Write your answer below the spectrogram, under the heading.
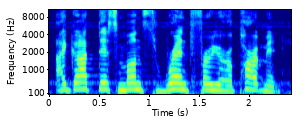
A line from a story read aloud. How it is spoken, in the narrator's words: said in a very rough voice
